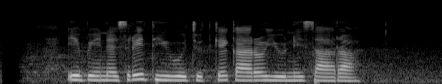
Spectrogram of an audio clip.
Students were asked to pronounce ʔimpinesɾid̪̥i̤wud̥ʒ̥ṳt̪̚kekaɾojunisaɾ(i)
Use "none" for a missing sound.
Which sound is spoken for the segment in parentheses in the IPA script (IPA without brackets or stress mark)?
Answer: a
